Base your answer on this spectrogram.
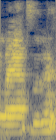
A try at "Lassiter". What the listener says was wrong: No, it's Lassiter. It's a T in there. It ain't no D.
